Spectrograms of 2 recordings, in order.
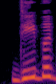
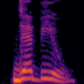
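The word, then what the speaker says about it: debut: Debbie Debbie next we have you मे be pronounce it डी बट डे बट ड बट what it actually is डेब्यू डेब्यू the next word is यू मे बी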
